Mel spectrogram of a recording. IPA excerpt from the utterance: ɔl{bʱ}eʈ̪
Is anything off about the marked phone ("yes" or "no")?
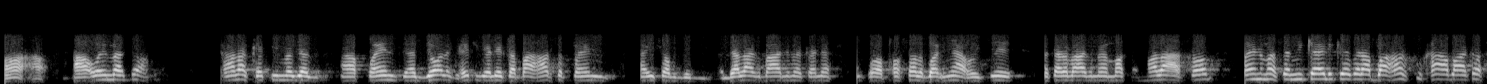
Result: yes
